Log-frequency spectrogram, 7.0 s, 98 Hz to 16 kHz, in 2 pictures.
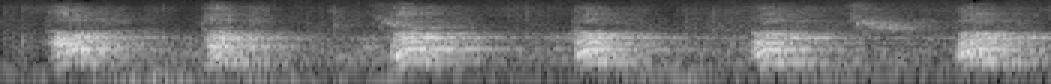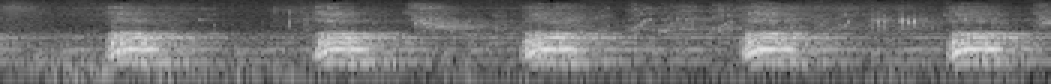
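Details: Giant Schnauzer, Rick vom Lindelbrunn, at a 2022 IGP dog sport trial in Russia, giving steady, evenly spaced loud barks about every 0.6 seconds, roughly eleven in seven seconds, over faint background noise.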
